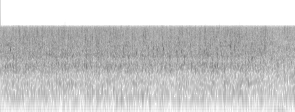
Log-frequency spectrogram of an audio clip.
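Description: The Lot river flows with a steady, close, continuous rushing and babbling of water, unbroken and without voices.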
